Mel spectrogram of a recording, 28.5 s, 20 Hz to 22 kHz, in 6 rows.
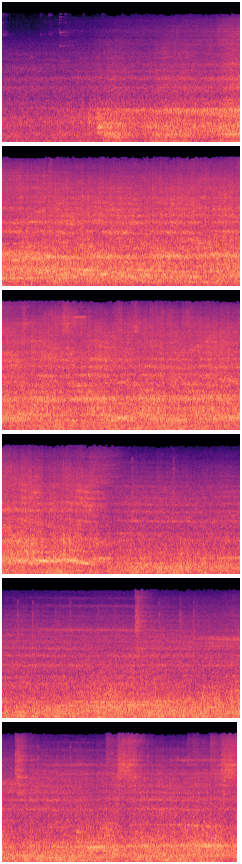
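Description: Avanti West Coast Class 390 Pendolino electric train running close past along the platform: a sudden rush about two seconds in, then the loud steady rumble and clatter of its wheels on the rails, which drops away suddenly once the last car has gone by. A CrossCountry Voyager diesel unit is then heard approaching, its sound rising a little toward the end, with a few sharp ticks.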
